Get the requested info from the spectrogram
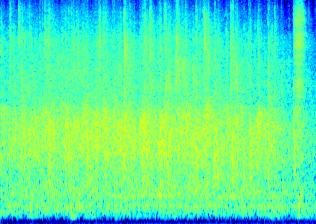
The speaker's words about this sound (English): Let's give the Lord a hand clap for that, church. God's good.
